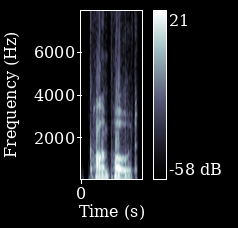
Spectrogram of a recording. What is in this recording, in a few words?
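"compote", American English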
